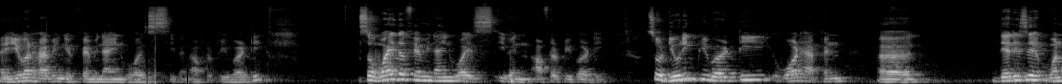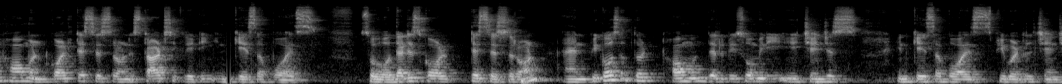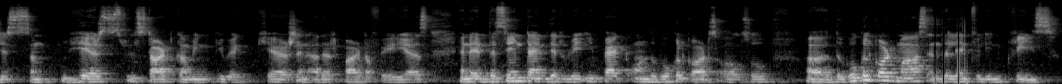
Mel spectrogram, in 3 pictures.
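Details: Adult male speaker; Unaffected speaker.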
